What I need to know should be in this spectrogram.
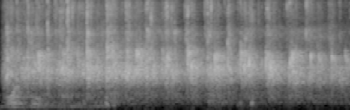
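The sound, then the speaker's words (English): Applause from a church audience welcoming a guest speaker to the front, a dense, steady wash of many hands clapping that holds at an even loudness throughout. “let's put our hands together to give Paul a warm Hope Ottawa”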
